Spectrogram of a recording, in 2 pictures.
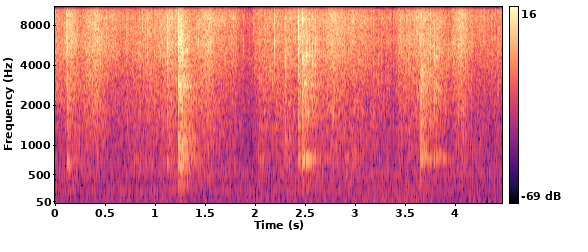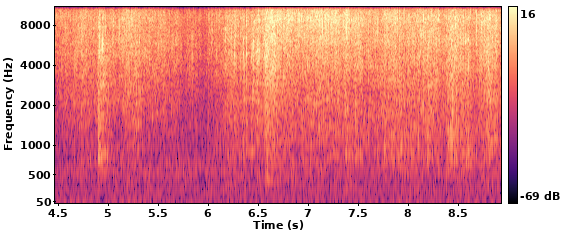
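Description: Kitchen shears cutting through a raw chicken's backbone and ribs: crunching snips of bone and cartilage roughly every second, with denser crackling near the end.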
